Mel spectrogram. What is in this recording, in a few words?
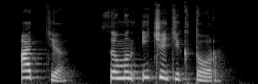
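"аттьӧ сӧмын ичӧтик тор", Komi, female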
